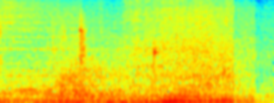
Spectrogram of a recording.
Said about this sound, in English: the cop drives out onto the road and follows the white Jeep Cherokee.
